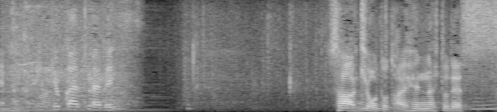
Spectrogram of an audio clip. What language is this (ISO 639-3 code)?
jpn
